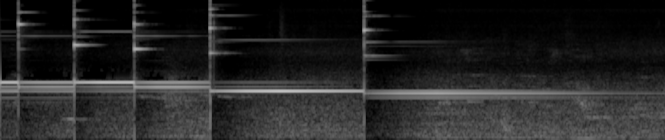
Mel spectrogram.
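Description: Metallophone with metal bars struck one note at a time with a single mallet, picking out a slow melody: five notes, each ringing on until the next. The last note, about halfway through, is left to ring out and fade away.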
